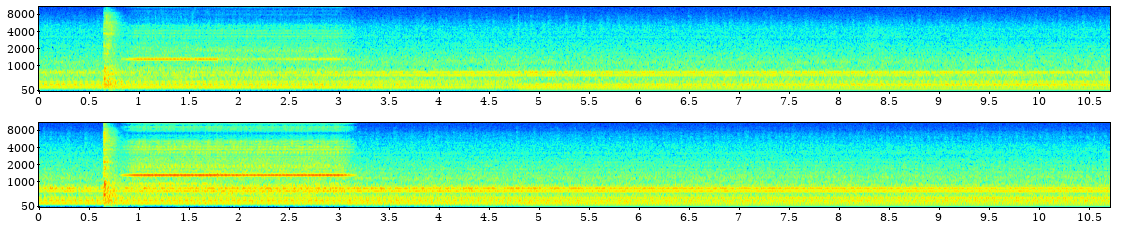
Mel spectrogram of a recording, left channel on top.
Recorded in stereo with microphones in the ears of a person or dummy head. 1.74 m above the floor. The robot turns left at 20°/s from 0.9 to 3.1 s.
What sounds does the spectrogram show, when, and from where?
0.7 s a thud: 40° right (ahead or behind), 2.5 m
